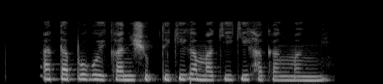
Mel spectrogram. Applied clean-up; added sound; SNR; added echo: none; none; none; none.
